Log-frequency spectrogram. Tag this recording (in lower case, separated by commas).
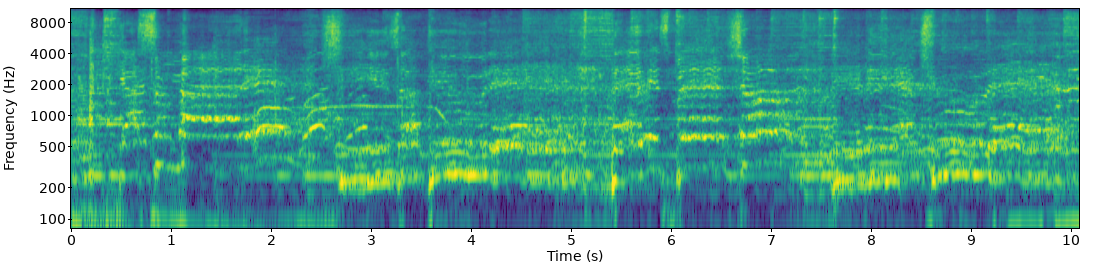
male singing, music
